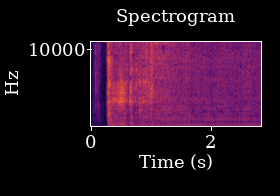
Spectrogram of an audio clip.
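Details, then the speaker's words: 1972–73 Land Rover Series III 88in diesel hardtop, warm after a short drive: a quick crank and it fires at once into a steady, even clattering idle; it starts nicely hot or cold, and the cold-start aid is not needed. "but it does start nicely whether it's hot or cold not a problem there at all"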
